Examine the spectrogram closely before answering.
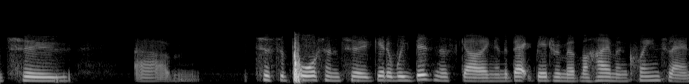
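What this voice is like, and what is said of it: New Zealand accent. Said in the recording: “I'm a New Zealander, by the way, not an Australian. I know this accent sounds very similar.”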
